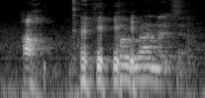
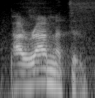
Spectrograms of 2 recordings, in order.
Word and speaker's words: parameter: Sorry, I should tell you, you're still doing that four-syllable thing. Parameter. Parameter, yes.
